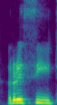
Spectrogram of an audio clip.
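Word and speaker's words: receipt: Same ऐसे ही conceit, फिर ये है रिसीट, इसमें जो है पी साइलेंट रहता है तो इसको रिसीट पढ़ेंगे।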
